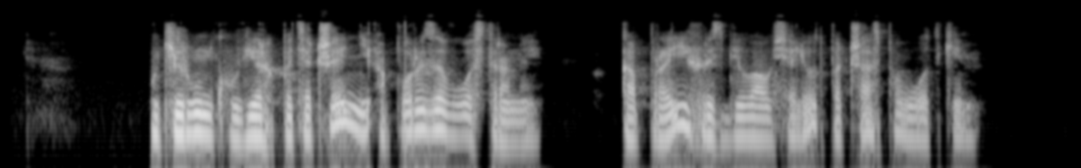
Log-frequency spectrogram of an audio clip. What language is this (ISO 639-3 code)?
bel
